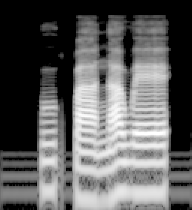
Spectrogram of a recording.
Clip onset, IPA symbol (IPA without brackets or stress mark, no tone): u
